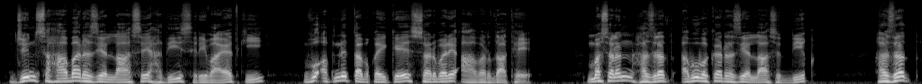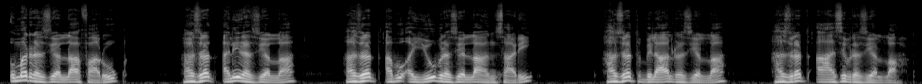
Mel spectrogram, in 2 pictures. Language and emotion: Urdu, neutral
